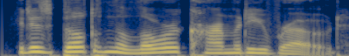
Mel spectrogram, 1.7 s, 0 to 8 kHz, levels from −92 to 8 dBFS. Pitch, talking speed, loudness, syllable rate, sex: 195 Hz, 275 wpm, -16 LUFS, 7.0 syllables/s, female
